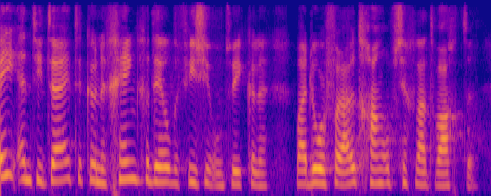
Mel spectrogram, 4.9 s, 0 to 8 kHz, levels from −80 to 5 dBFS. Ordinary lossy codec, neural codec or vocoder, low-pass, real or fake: none; codec, 16 kHz, 0.8 kbps, ZipCodec; 7.2 kHz; fake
